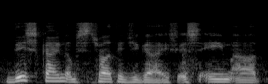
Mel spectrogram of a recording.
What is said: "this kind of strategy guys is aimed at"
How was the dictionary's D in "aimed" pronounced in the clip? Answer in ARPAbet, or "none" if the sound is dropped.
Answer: none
